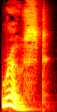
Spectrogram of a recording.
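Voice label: "roast", British English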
